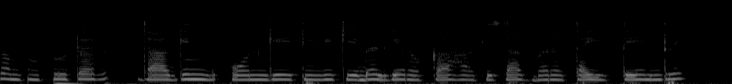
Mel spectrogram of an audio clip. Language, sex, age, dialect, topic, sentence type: Kannada, female, 31-35, Dharwad Kannada, banking, question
